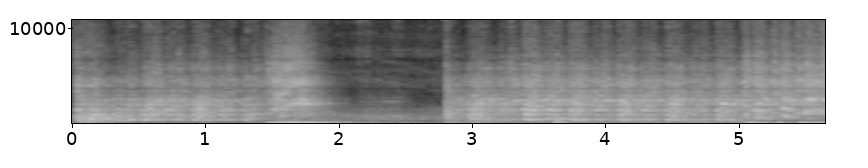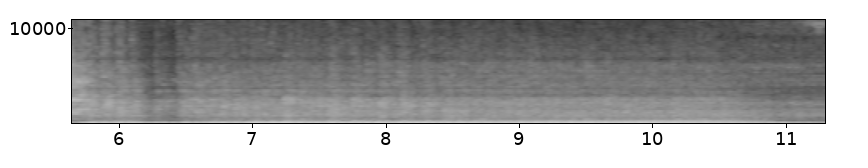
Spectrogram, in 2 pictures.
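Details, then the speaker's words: 1971 Pontiac T-37, engine stagnant 38 years, factory tank bypassed, second new fuel pump fitted: steady even cranking for several seconds, never catches; crank no-start, no fuel reaching carburetor, crew suspects missing pump eccentric or wrong pump. "we've bypassed the factory gas tank and installed the new fuel pump we still don't have any fuel up at the carburetor"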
